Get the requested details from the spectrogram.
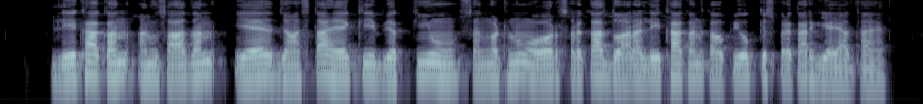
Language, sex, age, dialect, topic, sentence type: Hindi, male, 18-24, Kanauji Braj Bhasha, banking, statement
